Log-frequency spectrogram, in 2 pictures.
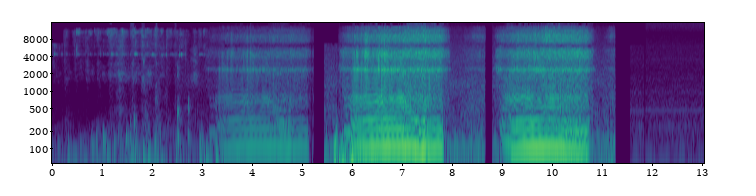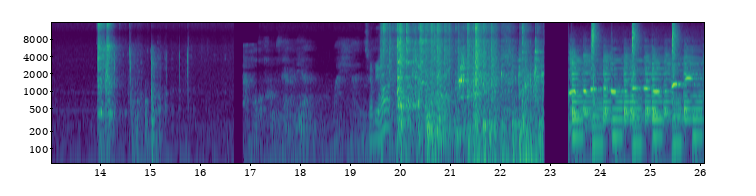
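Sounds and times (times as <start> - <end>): puppy snoring: 3.2 - 11.3.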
